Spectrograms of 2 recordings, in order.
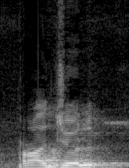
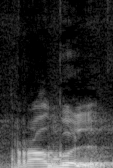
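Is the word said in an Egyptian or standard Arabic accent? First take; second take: standard; Egyptian. First: It has a soft j sound, standard Arabic style. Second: It has a hard g sound, Egyptian style.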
